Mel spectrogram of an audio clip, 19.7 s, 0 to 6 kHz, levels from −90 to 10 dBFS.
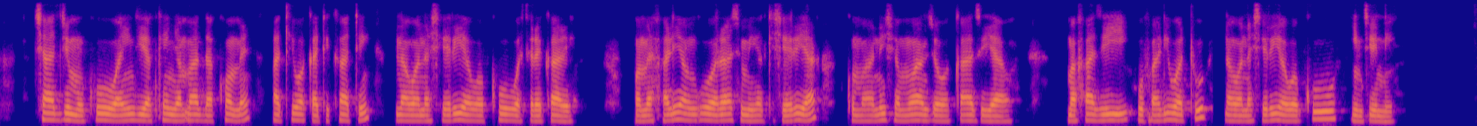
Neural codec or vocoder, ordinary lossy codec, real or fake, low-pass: codec, 16 kHz in and 24 kHz out, 1 kbps, XY-Tokenizer; Opus, 64 kbps; fake; 5.4 kHz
